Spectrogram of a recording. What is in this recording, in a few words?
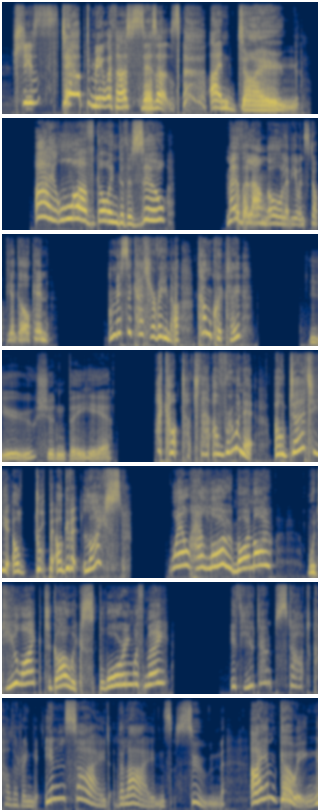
Character Reel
